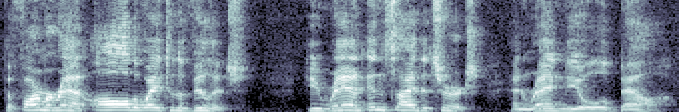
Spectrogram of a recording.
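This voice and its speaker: A man in his sixties narrates a children's story at a slow pace. His phrasing is measured and simple, with dramatic emphasis on key words. The recording has a clear room echo around the voice. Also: on the high side, lively intonation, darkish tone. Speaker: storybook reader.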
